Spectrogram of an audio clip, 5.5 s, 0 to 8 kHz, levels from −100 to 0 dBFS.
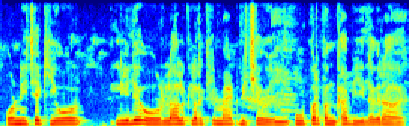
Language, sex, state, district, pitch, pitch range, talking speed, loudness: Hindi, male, Uttar Pradesh, Saharanpur, 180 Hz, 170-185 Hz, 210 wpm, -17 LUFS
